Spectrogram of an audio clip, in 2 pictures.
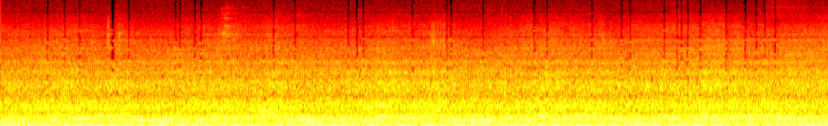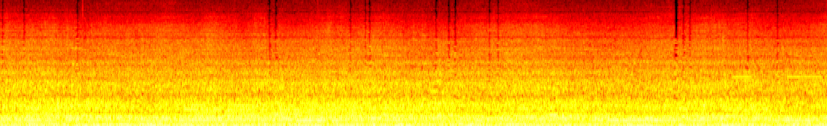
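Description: Amtrak Auto Train's auto-carrier cars rolling steadily past over a grade crossing: a continuous rumble of steel wheels on the rails.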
